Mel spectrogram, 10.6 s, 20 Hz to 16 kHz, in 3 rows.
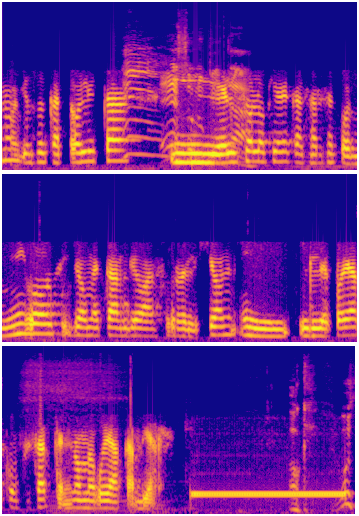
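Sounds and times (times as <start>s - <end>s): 
speech: 0.0s - 8.8s, 10.0s - 10.6s
electronic telephone ring tone on the line: 9.0s - 10.6s.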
